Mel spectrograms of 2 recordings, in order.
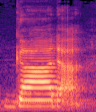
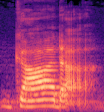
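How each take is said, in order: First: The words blend into one reduced word. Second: The same.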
